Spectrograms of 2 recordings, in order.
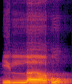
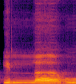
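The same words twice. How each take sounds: First: The final vowel is held short. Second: The final vowel is held long. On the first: The speaker calls it wrong. "illahu pendek" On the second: The speaker calls it right. "yang benar adalah illahu"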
